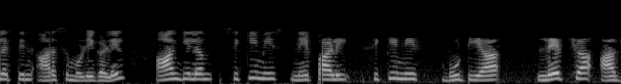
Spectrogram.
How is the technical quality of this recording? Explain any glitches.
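Technical quality is poor: the speech carries heavy compression damage throughout, and the sound changes character partway through.

MP3 compression affects the whole clip. The audio has a watery, swirling texture, and nothing is present above 5.6 kHz. This is likely a very low-bitrate MP3 encode, with the damage fitting something around 16 kbps. With so few bits, the encoder drops weaker frequency lines that flicker in and out from frame to frame and cuts the treble above a fixed frequency. That removes sibilance detail and smears attacks.

An input switched to a poorer device at 3.20 s and stays that way to the end. A gap of about 20 ms marks the switch. After it, the band narrows further, with nothing above 3.3 kHz, so the speech turns duller and more boxy. The level shifts by a few decibels, and a new background noise appears well below the speech. A change of input device, such as another microphone or a headset call profile, would likely produce this combination of narrower bandwidth, different tone, level and noise floor.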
